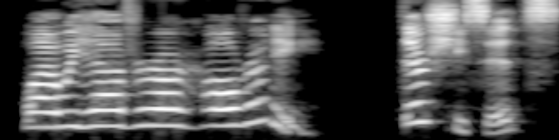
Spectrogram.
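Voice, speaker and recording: A woman speaks in a put-on character voice that is squeaky and extremely high. Her pace is moderate and her pitch varies in an ordinary way. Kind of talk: uneducated working-class speech. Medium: read story. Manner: rough, boastful.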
